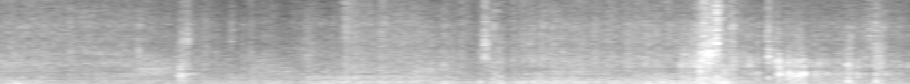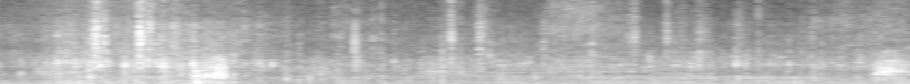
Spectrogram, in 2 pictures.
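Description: Mountain bike rolling fast over dirt singletrack and gravel: tyre noise, wind rumble on the microphone, and scattered clicks and knocks from the bike over bumps, with louder crunching surges about three and a half and five and a half seconds in.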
